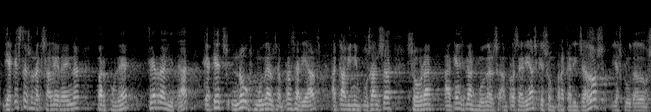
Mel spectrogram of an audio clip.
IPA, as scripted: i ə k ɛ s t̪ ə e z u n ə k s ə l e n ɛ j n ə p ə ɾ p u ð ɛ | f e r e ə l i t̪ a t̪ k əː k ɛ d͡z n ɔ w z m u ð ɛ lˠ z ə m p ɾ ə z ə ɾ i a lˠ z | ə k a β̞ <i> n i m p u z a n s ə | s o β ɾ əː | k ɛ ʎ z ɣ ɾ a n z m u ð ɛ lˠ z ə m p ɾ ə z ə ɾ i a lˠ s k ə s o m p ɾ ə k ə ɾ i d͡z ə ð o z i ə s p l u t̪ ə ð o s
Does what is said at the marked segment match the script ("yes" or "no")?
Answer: yes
